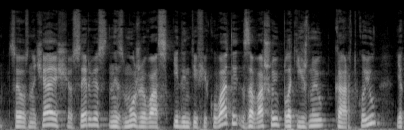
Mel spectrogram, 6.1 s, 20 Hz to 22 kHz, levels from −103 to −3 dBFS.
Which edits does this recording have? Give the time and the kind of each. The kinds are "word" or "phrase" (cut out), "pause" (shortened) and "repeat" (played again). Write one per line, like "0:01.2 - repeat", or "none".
none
